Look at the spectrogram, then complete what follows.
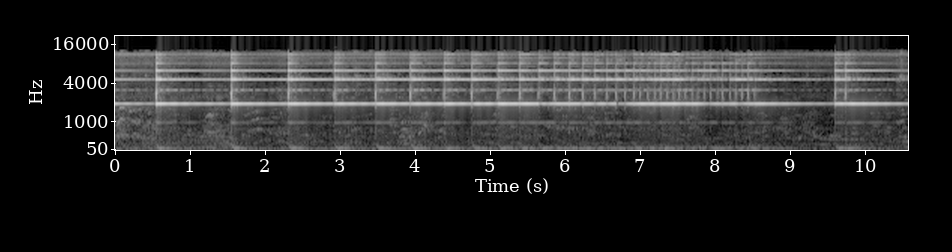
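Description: A small metal bell struck over and over, first about once a second, then faster and faster into a rapid roll that breaks off. A few more strikes come near the end. Each strike has a low thud beneath it.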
